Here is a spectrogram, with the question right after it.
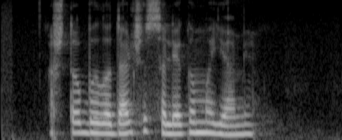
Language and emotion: Russian, neutral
